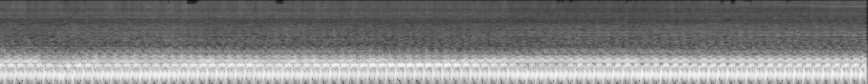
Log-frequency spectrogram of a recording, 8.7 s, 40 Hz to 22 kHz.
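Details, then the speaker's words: Gen 3 Coyote V8 swap in a Ford truck, first crank after high-pressure fuel pump replacement, system primed several times: engine catches and settles into a steady, even low rumble with no misses; engine starting and running. "let me try to crank it and see if it's going to start obviously I got to Prime the system a few times and hopefully she [Music] runs"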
